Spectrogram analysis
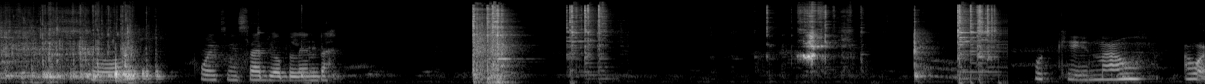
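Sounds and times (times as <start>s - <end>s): metal utensils clattering on dishes: 4.8s - 6.3s, 7.5s - 10.1s.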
